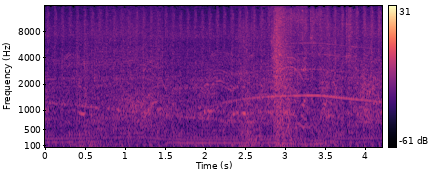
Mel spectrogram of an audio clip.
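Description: A car crashes into a metal pole with a loud bang.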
